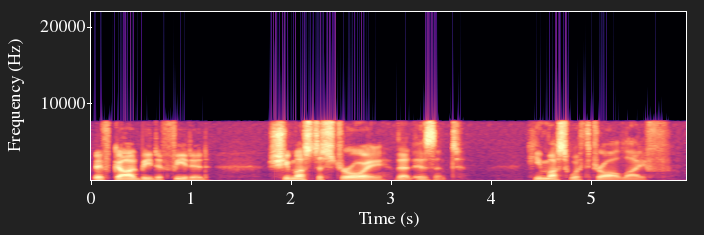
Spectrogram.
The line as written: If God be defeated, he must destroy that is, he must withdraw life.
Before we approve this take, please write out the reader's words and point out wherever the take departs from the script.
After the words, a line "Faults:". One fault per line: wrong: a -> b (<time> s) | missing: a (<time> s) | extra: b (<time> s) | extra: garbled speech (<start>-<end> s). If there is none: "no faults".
If God be defeated, she must destroy that isn't, he must withdraw life.
Faults:
wrong: he -> she (1.8 s)
wrong: is -> isn't (3.2 s)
